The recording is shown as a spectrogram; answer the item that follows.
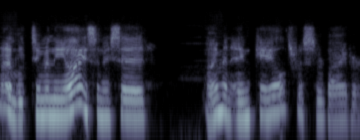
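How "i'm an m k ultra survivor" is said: very quiet, calm, level deadpan delivery. Recounting what they told a man who'd seen them for twenty-five years, retelling a quiet, calm deadpan. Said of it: "Said it very quiet, calm, deadpan".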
